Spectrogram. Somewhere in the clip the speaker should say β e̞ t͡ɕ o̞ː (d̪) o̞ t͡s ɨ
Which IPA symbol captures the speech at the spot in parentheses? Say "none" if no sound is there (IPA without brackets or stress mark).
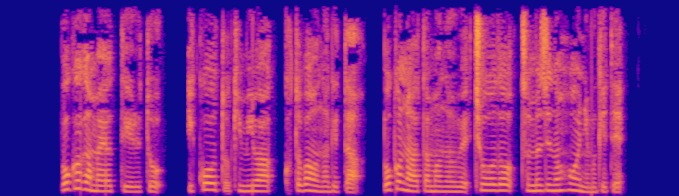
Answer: d̪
